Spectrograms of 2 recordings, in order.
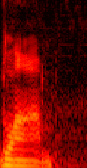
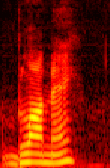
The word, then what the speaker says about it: Blame: Yes, and it's spelled Blame, but it's pronounced Blom. So you guys know. – Is it not Blame? – No.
